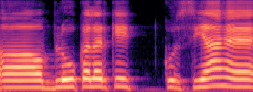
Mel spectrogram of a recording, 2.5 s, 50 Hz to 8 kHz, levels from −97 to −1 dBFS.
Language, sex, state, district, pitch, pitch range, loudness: Hindi, female, Bihar, Patna, 230 Hz, 215-245 Hz, -13 LUFS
